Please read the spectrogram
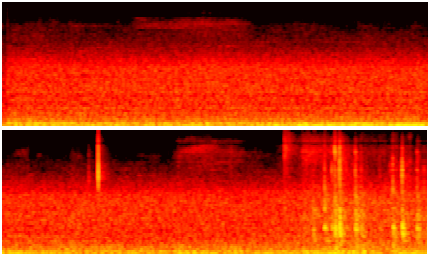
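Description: Motor oil pouring from a bottle through a plastic funnel into an engine's oil filler, a steady pour with no gurgling rhythm. One sharp click about five seconds in.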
